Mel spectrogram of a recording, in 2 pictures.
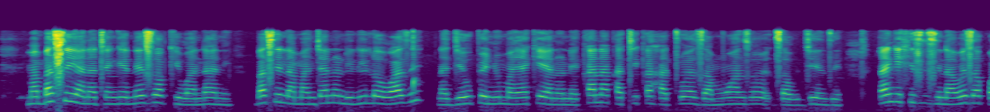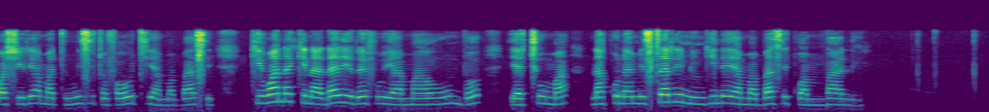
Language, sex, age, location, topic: Swahili, female, 25-35, Nairobi, finance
